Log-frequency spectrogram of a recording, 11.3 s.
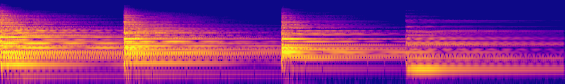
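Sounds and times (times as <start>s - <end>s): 
keyboard music in F minor at 160 BPM: 0.0s - 11.2s.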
